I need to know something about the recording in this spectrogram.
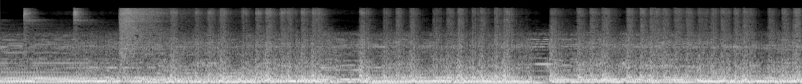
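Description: A live rock band plays electric guitar and drum kit at full volume. About a second in, the drums and cymbals come in hard and fast, and the music stops briefly about five and a half seconds in before going on.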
